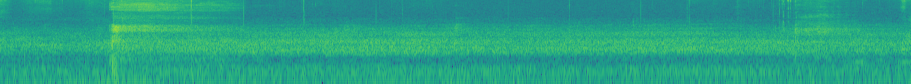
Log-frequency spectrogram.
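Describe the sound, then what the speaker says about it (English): A fixed-wing airplane passing overhead outdoors, a faint steady engine drone that stays low and constant throughout, with a brief sharp click near the start and no talk. "this plane just passed by right now"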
